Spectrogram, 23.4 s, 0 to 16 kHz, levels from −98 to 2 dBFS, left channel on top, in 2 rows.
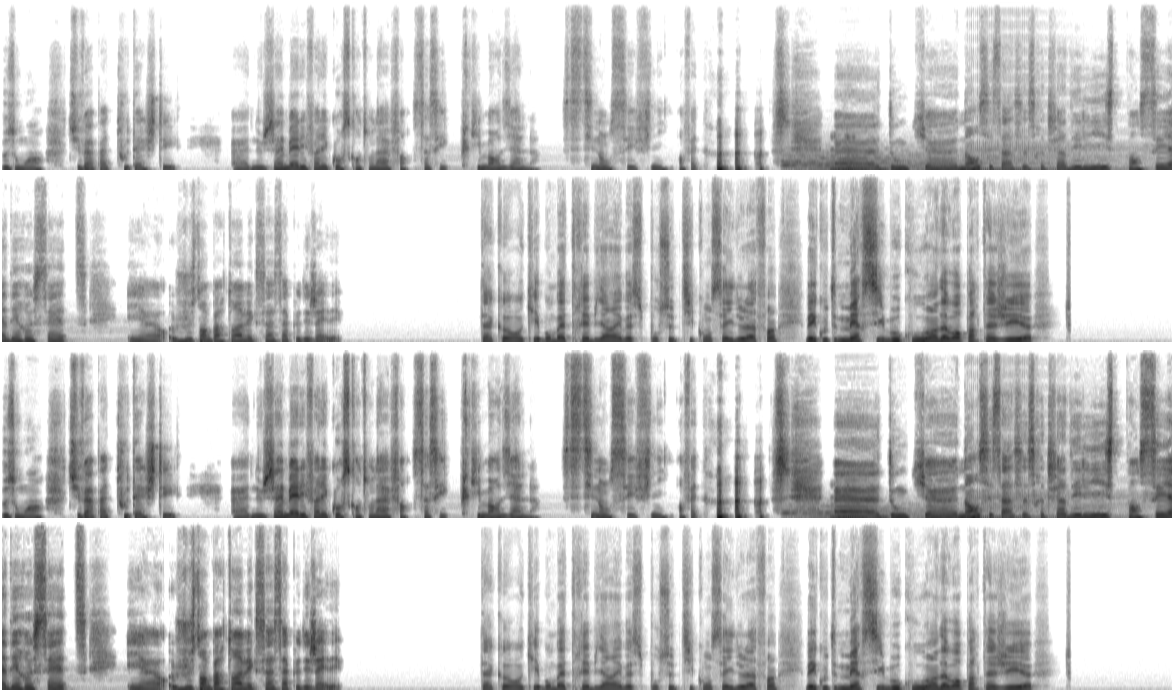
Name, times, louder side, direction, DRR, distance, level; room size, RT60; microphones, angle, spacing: voice 1, 0.0-1.7 2.0-15.1, right 5 dB, 55° right, 0.7 m, -26 dB
sound 1, 4.1-4.8 9.6-13.3, equal, 20° right, 6.1 m, -45 dB
sound 2, 7.8-11.8, left 2 dB, 90° left, 2.0 m, -44 dB
voice 2, 16.5-22.4, left 2 dB, 10° left, 0.4 m, -25 dB
open air
head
